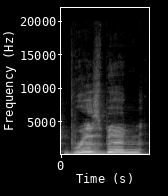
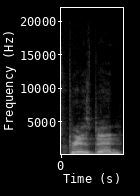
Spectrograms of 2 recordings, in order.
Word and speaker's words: Brisbane: or whatever okay yeah it's spelled that way but that's not how you say it and within moments of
